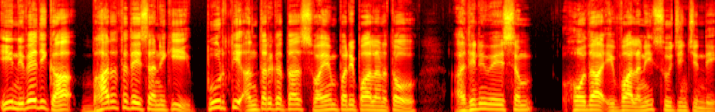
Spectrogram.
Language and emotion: Telugu, neutral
